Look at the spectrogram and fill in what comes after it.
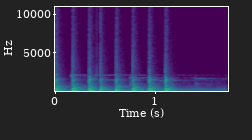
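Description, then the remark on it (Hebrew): Seven rapid, heavy knocks pound on the door of a trailer in an even rhythm, loud, then the banging stops and a faint hum lingers. “פתאום נשמעת דפיקה חזקה על הדלת.”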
